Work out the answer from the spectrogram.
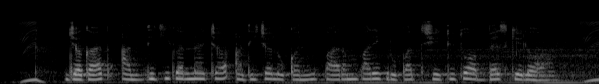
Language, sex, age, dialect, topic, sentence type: Marathi, female, 18-24, Southern Konkan, agriculture, statement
